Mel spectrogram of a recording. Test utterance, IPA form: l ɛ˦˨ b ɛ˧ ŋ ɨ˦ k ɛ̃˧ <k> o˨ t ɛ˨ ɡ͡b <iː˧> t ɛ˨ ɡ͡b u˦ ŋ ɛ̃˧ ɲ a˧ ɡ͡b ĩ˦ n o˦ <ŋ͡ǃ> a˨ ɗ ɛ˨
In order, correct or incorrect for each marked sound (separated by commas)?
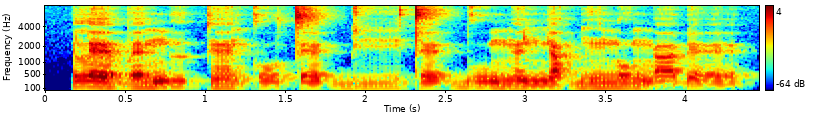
correct, correct, incorrect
